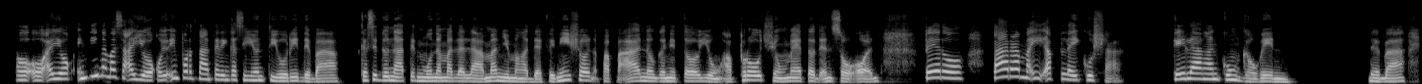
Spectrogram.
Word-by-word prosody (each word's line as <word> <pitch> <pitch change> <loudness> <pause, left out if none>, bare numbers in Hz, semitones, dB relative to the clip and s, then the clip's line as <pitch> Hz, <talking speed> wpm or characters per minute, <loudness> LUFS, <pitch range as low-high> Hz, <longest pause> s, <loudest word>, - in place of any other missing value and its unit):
Oo. 200 -2 +2
Ayo 255 +2 +2
hindi 295 +7 +2
naman 385 -4 0
sa 300 -7 -1
ayoko, 200 -4 +1
yung - - -1
importante 275 -5 -1
rin 215 - -2
kasi 210 -1 -2
yung 195 - +2
theory, 170 -3 0
di 150 - +2
ba? 140 +1 -1 0.2
Kasi 190 +2 0
dun 190 -4 +2
natin 170 +1 -1
muna 160 0 +3
malalaman 155 +1 +1
yung 150 -3 +3
mga 135 - +1
definition, 170 +10 0
papaano, 155 +2 -1
ganito, 150 0 +1
yung 140 -3 +1
approach, 200 +6 +1
yung 145 - +2
method, 155 0 0
and 145 - +1
so 140 -2 -1
on. 135 +3 +1 0.5
Pero 290 -2 +2 0.2
para 360 +3 +3
mai-apply 255 -7 -1
ko 205 0 -1
siya, - - -10 0.4
kailangan 255 0 +2
kong 220 -4 +1
gawin, 135 -2 0 0.8
di 155 - 0
ba? 145 +2 0
185 Hz, 175 wpm, -22 LUFS, 150-240 Hz, 0.8 s, muna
